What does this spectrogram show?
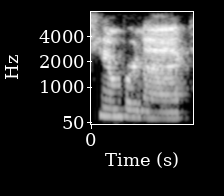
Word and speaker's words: Cambournac: start with my name so at least camber neck not that hard not as hard as it looks uh and definitely easy to pronounce let me just give it a shot and it's gonna work out as you can tell this is not an american name i was born and raised in france and uh but i've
